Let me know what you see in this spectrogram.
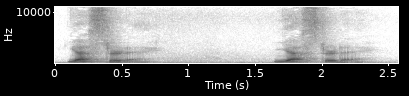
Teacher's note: yesterday, emphasis on the first syllable.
